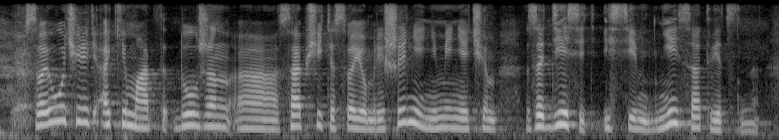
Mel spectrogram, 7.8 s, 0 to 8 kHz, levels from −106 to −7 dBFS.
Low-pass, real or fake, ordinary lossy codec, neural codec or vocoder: 7.2 kHz; real; none; none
